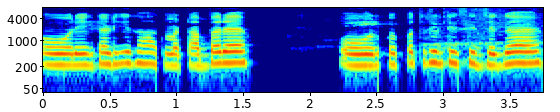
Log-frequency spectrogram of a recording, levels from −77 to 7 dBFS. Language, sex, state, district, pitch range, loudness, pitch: Rajasthani, female, Rajasthan, Churu, 225-255 Hz, -15 LUFS, 245 Hz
